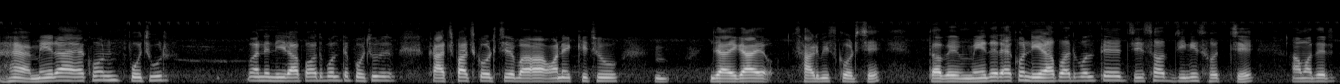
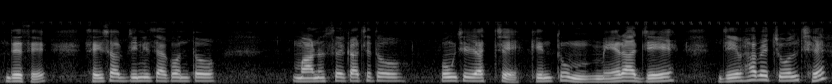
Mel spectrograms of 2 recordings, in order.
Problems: background sounds at intervals, continuous background conversations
